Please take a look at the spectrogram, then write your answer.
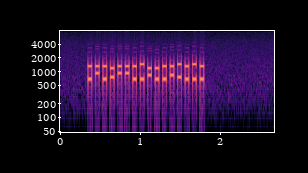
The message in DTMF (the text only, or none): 2024002371286232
